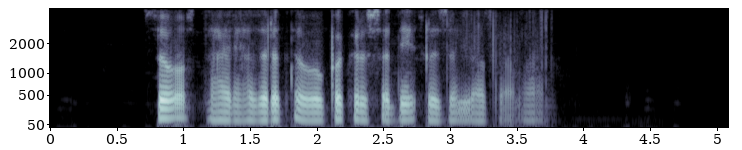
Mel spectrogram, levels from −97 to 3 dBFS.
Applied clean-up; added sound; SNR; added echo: neural separator model SepFormer WHAMR!.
